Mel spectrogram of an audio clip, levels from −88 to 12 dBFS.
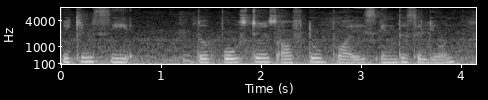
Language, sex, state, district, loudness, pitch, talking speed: English, female, Assam, Kamrup Metropolitan, -16 LUFS, 180 Hz, 160 wpm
